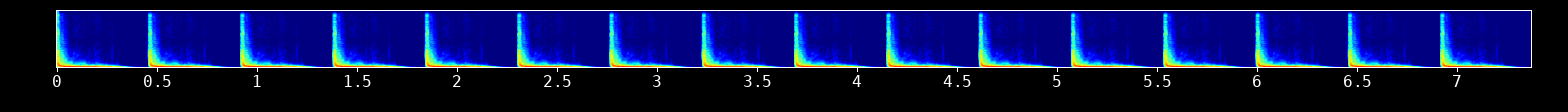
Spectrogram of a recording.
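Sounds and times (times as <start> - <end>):
techno kick drum loop at 130 BPM: 0.0 - 7.3.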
